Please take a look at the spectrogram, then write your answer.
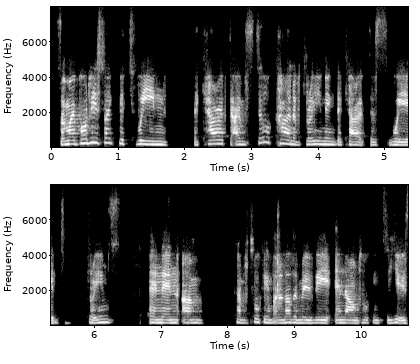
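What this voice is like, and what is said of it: Hoarse, slightly broken voice. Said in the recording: “my voice is a bit broken”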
